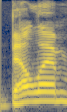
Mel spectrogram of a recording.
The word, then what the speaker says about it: Belém: The summit is in Belém, Brazil. So it's COP30. Belém, B-E-L-M? Yeah. Spell it.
